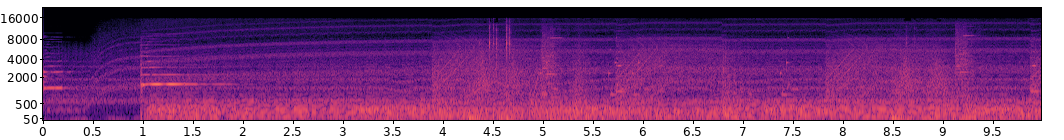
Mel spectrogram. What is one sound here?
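Racing engines roar loudly as they speed away.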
